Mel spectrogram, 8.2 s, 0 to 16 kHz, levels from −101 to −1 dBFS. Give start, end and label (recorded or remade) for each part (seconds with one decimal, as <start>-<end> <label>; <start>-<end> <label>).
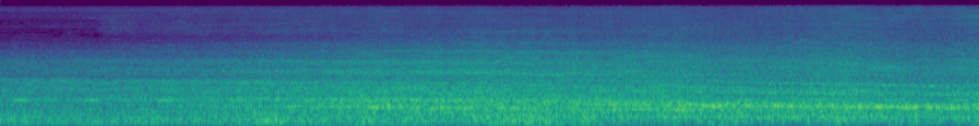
0.0-8.2 remade

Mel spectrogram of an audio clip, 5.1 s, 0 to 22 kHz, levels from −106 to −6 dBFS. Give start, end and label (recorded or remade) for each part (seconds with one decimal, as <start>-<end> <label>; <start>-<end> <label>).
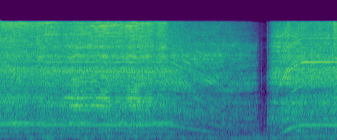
0.0-5.1 recorded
